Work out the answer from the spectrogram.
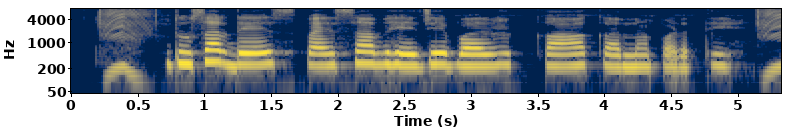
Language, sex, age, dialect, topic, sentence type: Chhattisgarhi, female, 25-30, Eastern, banking, question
